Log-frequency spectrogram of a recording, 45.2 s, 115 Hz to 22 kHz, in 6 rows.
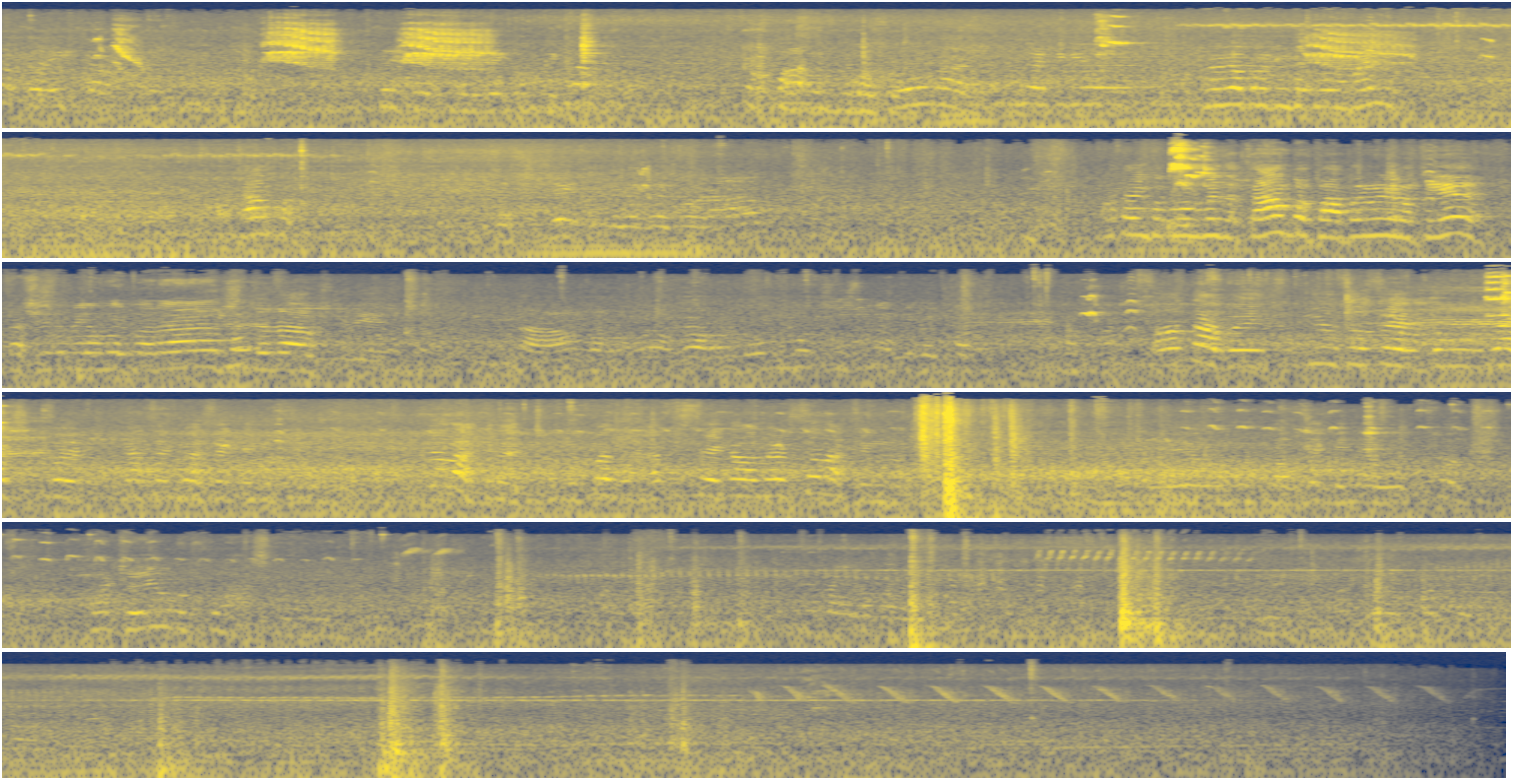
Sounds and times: vendors are packing bird cages into a truck 0.0 - 44.0

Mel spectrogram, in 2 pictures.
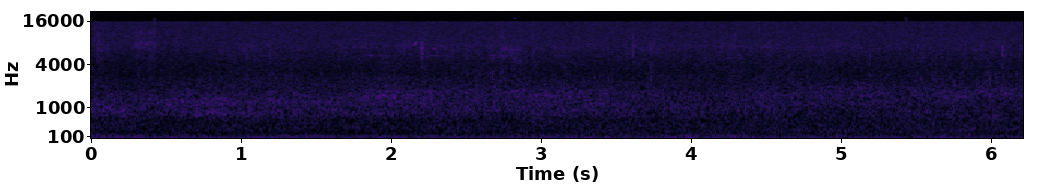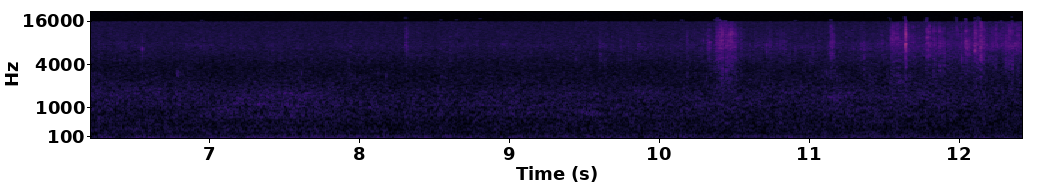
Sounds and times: distant traffic 0.0 - 12.4
close dried grass 10.1 - 12.4

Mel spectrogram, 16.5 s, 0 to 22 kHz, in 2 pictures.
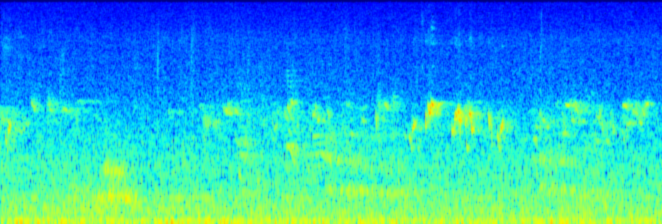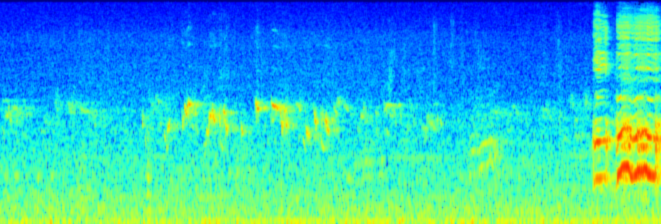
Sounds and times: Birds singing 14.6 - 16.5
Chicken sounds 15.7 - 16.5
Turkey calls 15.7 - 16.5

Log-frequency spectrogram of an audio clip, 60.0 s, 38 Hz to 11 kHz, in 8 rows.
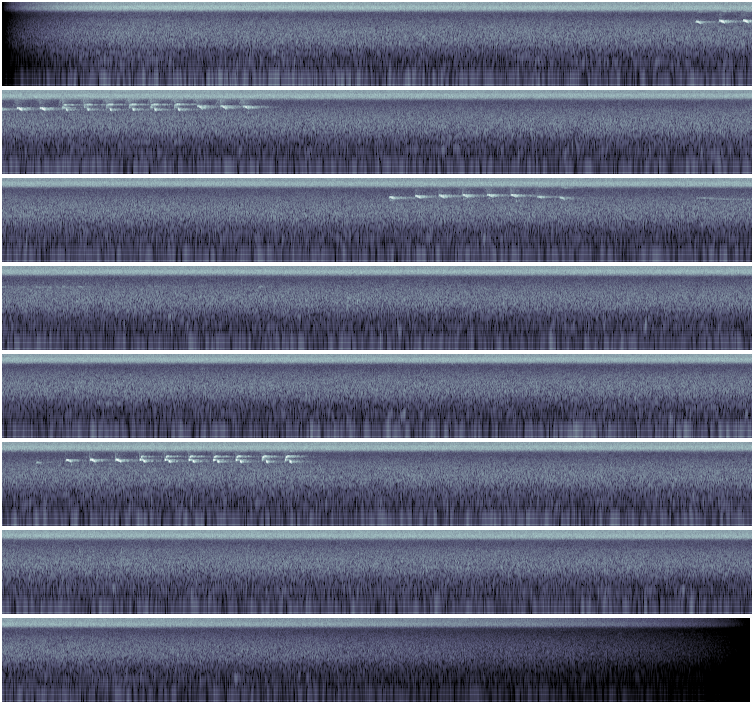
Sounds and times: cicadas 0.0 - 59.9
River 0.1 - 59.2
birds 6.7 - 10.4
birds 18.0 - 24.2
birds 37.4 - 41.4

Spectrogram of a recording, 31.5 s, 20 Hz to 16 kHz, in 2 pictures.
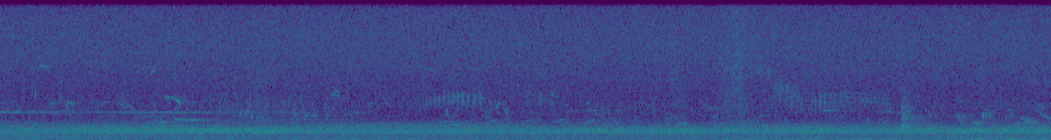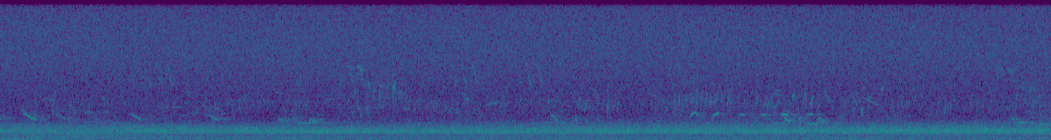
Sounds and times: wind 0.0 - 31.5

